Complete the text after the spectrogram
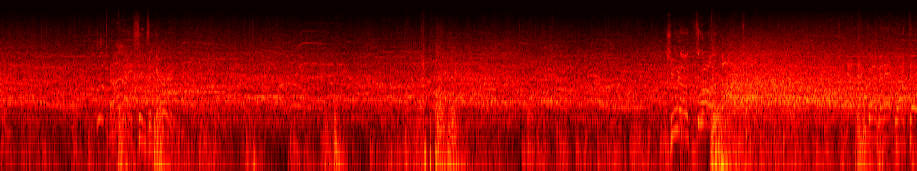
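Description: A crowd cheers and roars steadily throughout.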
